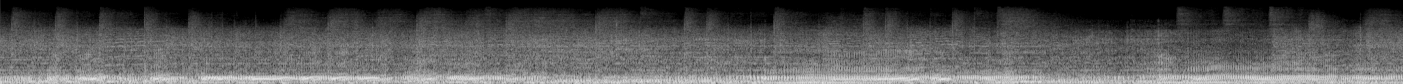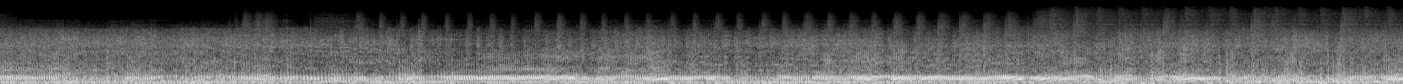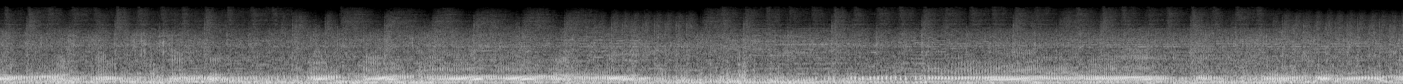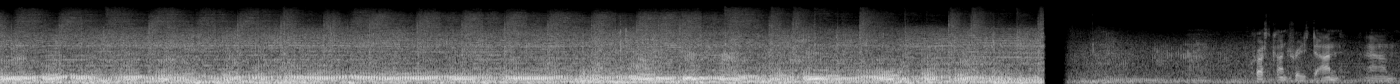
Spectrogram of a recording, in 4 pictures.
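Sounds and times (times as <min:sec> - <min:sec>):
guitar music: 0:00.0 - 0:52.6
dirt bike engine revving: 0:00.0 - 0:55.4.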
